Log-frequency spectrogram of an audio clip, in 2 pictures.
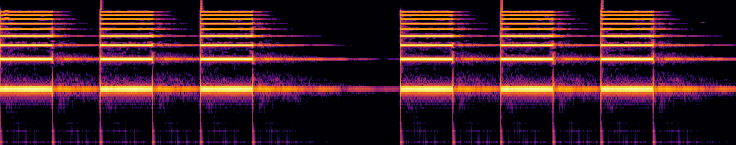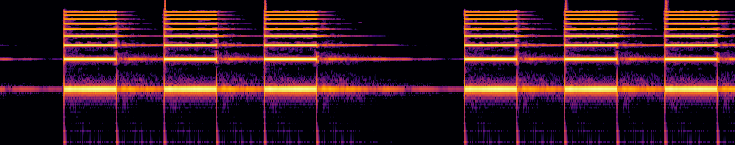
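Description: Electronic warning-alarm sound effect: four groups of three identical half-second beeps about a second apart, a new group every four seconds, each beep trailing off in a fading echo.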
